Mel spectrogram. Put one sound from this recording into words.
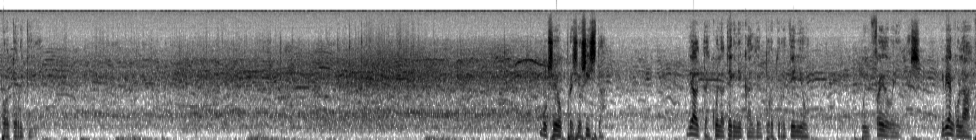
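A large crowd roars and cheers in a big arena.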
